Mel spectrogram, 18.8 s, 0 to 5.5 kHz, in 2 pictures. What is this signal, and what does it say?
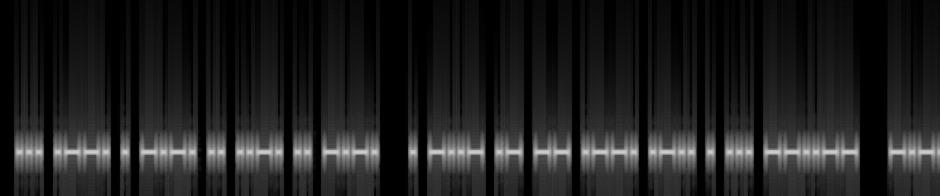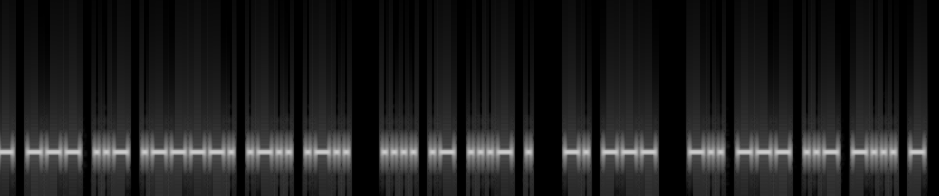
Morse code, heard as a keyed tone, about 25 wpm, 600 Hz. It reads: SPECIFIC EXAMPLES, YOU'LL HAVE NO DOUBT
